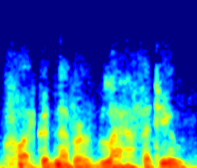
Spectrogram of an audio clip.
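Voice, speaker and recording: An actor playing a weary, gentle amnesiac in a radio drama, with formal, educated diction and a halting, pensive delivery. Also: male voice, low-pitched, natural voice. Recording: dull, noisy 1970s radio recording.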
